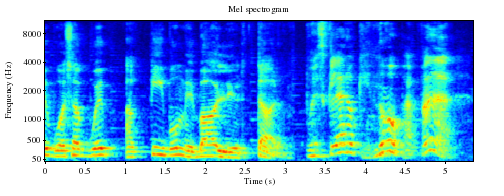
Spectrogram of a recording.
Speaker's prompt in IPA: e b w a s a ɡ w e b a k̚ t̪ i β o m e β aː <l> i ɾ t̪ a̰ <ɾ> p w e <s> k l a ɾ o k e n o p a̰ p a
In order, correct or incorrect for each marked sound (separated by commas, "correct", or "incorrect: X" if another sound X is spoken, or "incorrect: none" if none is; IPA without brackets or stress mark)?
correct, correct, correct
